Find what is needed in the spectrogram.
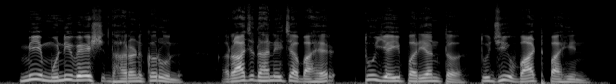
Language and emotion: Marathi, neutral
